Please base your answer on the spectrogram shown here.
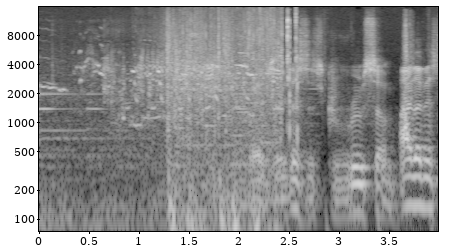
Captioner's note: seagulls chirping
